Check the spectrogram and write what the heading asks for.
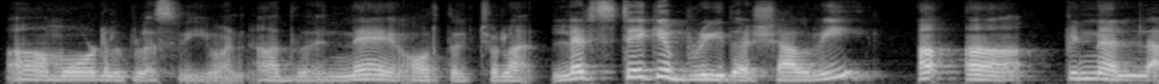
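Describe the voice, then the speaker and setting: A woman's voice: sits low, animated, slow pace, a little mellow. Woman, Malayali accent, English teacher, live online class, chatty, checks in with students. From Kerala. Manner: chatty, keeps asking "right?" of her students; switches between two languages, reads student sentences aloud.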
